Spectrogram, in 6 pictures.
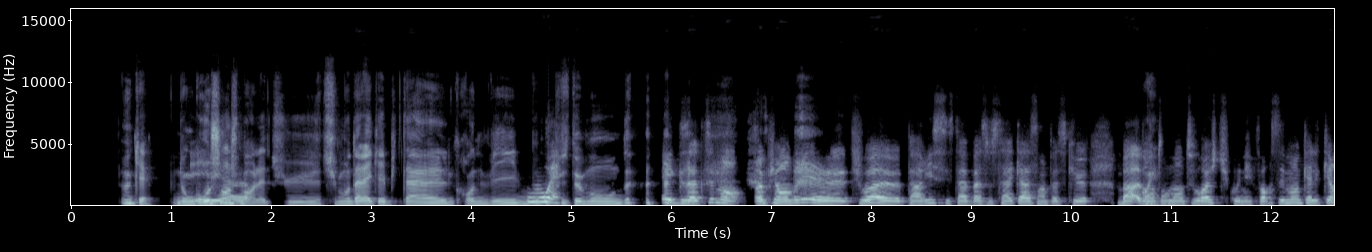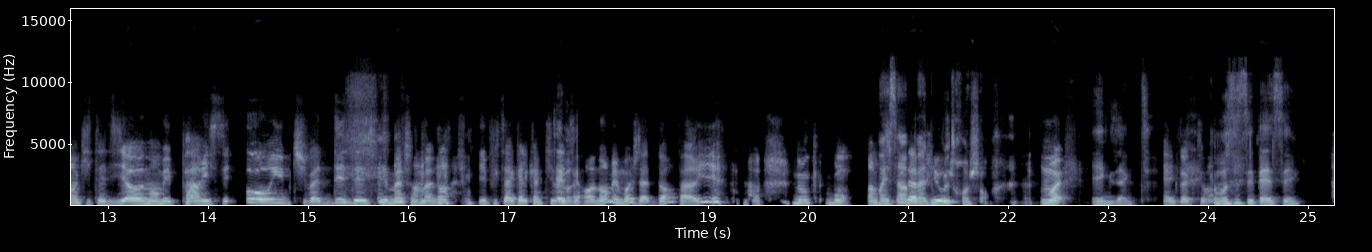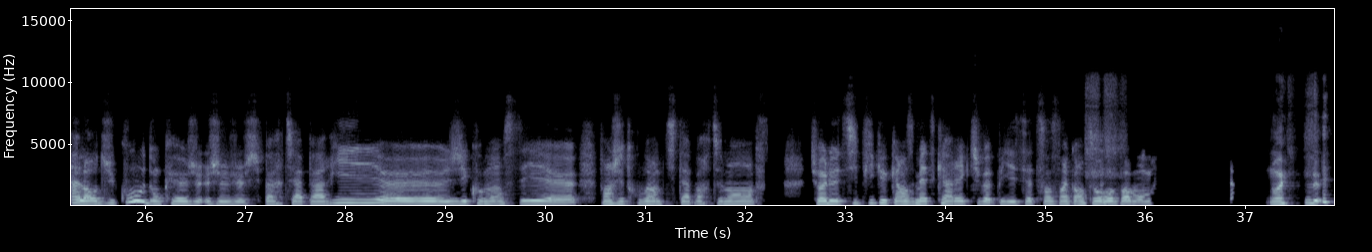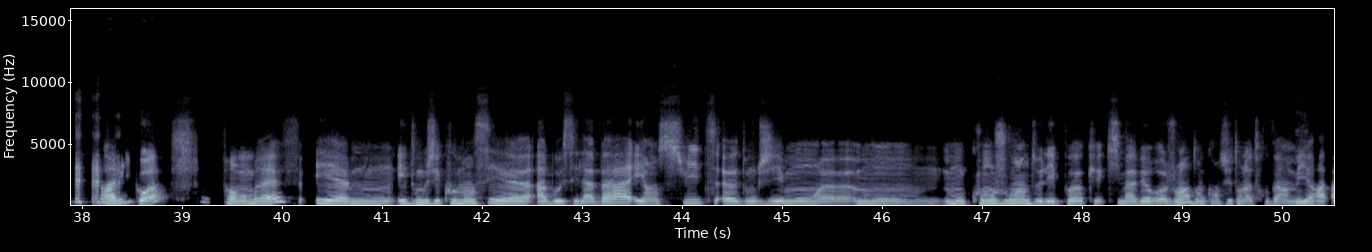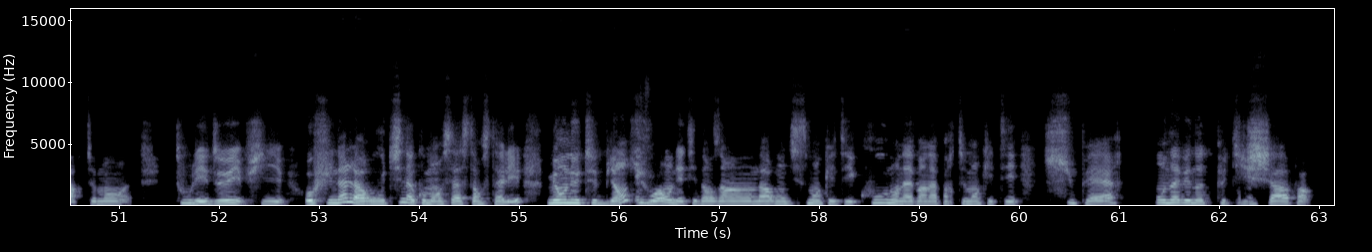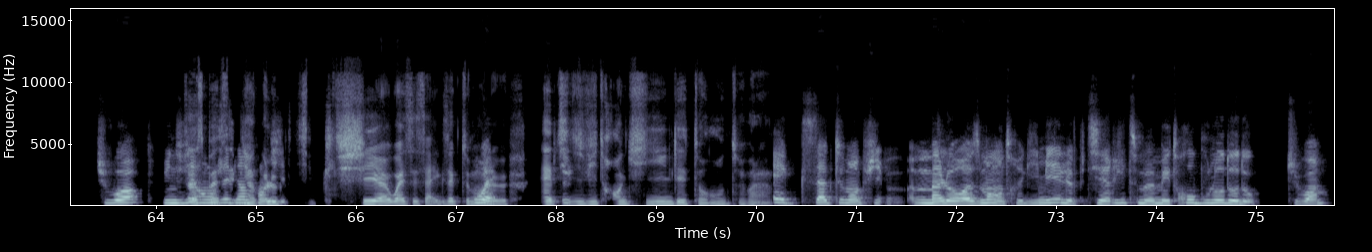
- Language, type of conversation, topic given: French, podcast, Quand as-tu pris un risque qui a fini par payer ?
- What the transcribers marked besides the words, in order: laugh; other background noise; stressed: "horrible"; laugh; stressed: "détester"; chuckle; chuckle; unintelligible speech; laugh; stressed: "super"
